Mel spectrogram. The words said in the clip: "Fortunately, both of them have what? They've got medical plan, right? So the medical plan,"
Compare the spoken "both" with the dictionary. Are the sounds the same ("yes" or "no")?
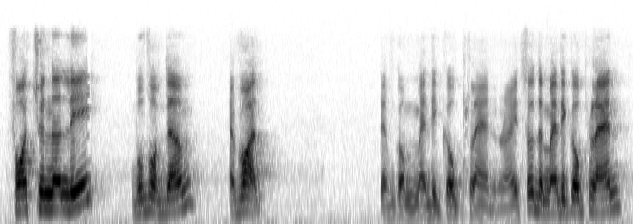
no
